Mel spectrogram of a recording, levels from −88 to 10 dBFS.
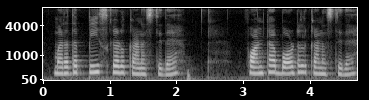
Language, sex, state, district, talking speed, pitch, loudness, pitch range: Kannada, female, Karnataka, Bangalore, 90 wpm, 220 Hz, -18 LUFS, 205-240 Hz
